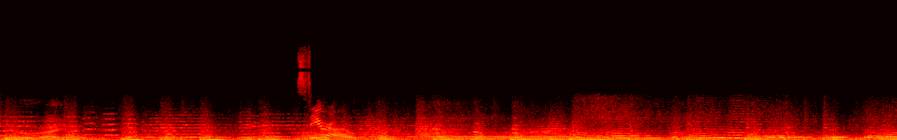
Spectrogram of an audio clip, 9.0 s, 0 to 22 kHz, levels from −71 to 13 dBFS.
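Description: No technical faults are audible.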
